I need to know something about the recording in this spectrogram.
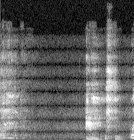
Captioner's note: clears throat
